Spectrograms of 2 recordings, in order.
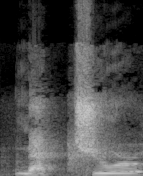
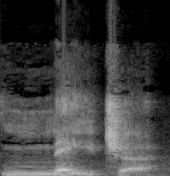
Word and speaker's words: nature: they James I mean people might say Mack sure or nap door or something like that and this is nature so you got culture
